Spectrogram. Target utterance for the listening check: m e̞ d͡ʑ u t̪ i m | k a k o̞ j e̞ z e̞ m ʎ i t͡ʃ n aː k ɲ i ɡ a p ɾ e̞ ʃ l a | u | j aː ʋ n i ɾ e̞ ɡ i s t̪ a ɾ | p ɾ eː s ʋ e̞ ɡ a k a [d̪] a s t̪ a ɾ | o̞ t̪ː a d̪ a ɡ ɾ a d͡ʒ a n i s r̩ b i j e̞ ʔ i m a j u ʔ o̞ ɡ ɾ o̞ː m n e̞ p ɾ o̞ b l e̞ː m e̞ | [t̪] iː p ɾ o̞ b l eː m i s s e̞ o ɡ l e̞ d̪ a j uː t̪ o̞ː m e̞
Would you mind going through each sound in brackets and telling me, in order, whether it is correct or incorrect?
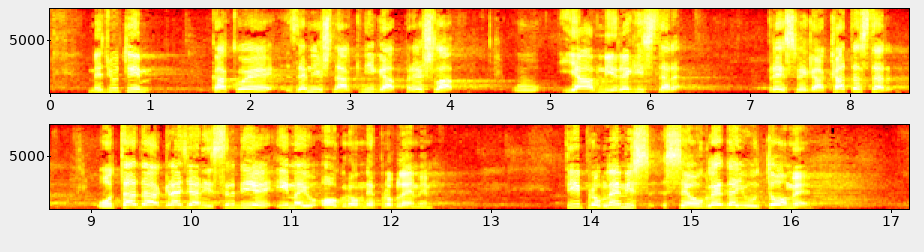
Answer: incorrect: t̪, correct

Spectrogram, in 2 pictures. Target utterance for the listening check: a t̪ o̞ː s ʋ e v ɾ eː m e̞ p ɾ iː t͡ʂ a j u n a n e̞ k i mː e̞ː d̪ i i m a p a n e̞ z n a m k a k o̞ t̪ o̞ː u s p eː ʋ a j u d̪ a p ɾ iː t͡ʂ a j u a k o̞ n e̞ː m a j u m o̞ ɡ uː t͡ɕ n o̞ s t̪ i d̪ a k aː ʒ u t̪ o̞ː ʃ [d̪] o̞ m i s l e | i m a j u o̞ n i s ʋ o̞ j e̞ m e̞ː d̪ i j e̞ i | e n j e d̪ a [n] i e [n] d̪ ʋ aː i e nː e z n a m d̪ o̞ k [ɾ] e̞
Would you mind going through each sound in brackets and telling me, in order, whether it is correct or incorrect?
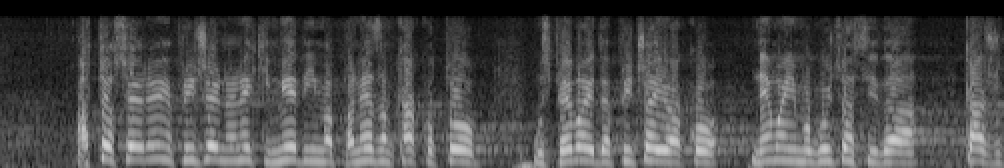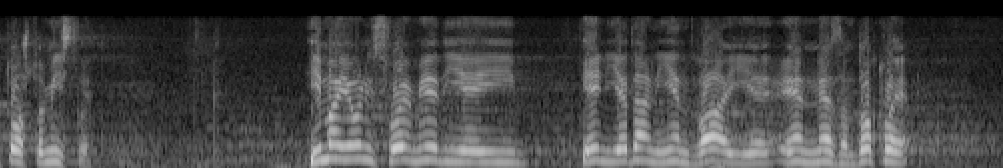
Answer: incorrect: t̪, correct, correct, incorrect: l

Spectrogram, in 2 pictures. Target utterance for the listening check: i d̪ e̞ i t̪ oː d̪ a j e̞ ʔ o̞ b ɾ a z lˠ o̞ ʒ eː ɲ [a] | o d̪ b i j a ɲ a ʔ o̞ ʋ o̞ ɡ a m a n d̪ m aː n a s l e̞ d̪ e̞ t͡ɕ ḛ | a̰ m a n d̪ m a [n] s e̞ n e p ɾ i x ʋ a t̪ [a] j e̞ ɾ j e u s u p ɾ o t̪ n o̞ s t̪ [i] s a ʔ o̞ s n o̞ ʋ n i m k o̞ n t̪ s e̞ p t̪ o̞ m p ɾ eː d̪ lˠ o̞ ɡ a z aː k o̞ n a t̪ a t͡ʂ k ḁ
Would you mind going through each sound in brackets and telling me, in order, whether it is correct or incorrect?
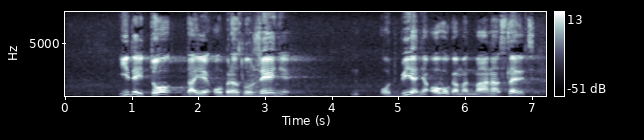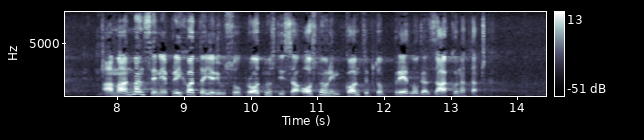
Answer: incorrect: e, correct, correct, correct

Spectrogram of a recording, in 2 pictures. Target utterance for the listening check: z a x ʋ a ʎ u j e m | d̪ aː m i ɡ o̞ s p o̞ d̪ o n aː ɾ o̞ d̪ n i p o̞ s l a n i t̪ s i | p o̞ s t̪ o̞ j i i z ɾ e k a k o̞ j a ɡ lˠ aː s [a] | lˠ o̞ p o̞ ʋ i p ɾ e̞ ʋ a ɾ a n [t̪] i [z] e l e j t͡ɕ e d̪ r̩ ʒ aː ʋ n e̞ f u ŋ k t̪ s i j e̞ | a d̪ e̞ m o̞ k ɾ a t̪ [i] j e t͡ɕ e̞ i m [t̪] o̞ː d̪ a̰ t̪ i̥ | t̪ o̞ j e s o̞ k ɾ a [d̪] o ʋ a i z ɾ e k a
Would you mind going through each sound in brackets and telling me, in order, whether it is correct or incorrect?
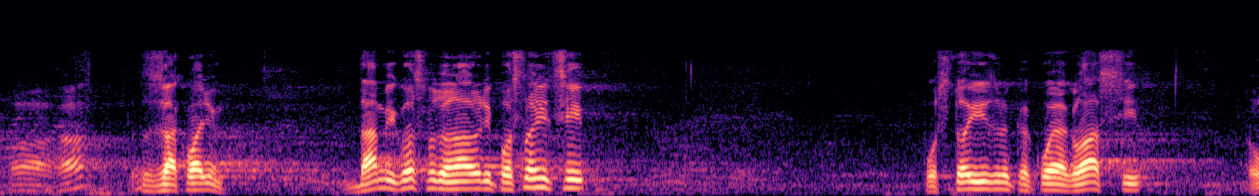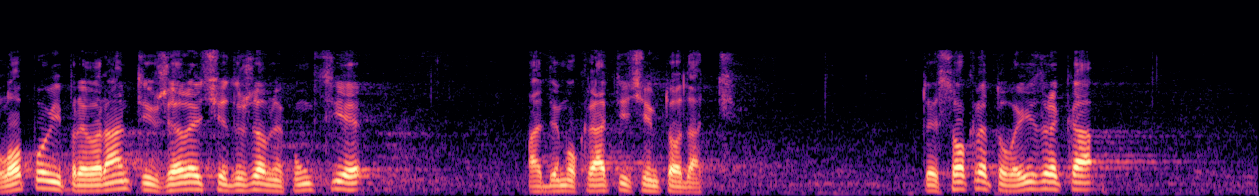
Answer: incorrect: i, correct, incorrect: ʒ, correct, correct, incorrect: t̪

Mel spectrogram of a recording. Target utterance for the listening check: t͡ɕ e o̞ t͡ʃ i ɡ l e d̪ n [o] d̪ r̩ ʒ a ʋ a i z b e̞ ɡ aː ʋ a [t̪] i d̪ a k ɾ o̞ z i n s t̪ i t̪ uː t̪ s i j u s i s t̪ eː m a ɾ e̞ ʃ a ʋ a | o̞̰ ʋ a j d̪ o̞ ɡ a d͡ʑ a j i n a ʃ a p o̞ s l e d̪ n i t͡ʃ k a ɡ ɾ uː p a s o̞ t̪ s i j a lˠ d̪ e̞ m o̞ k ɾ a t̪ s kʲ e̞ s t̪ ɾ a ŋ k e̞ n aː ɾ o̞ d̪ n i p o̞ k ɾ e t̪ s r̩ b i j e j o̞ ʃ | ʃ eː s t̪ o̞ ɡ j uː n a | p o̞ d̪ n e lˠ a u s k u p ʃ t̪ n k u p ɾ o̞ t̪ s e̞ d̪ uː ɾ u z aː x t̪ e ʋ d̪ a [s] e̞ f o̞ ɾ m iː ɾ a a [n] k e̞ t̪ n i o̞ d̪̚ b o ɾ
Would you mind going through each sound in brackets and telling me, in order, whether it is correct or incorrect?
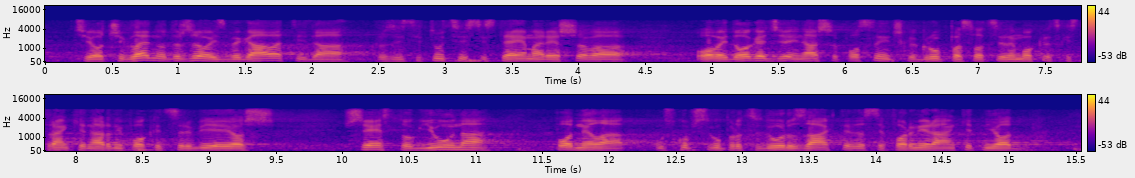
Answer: correct, correct, correct, incorrect: ŋ

